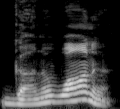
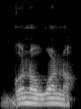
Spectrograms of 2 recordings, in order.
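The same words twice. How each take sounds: First: The stressed vowels are open and clear. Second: The stressed vowels are closed and unclear. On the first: The speaker calls it right. "That's why I'm making this bigger" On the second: The speaker calls it wrong. "Don't say this"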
